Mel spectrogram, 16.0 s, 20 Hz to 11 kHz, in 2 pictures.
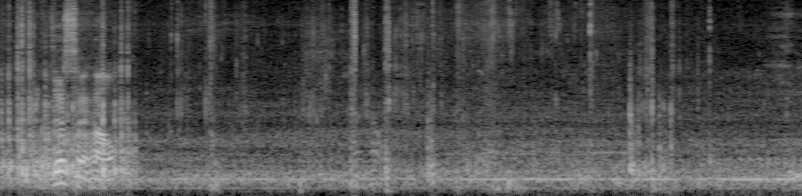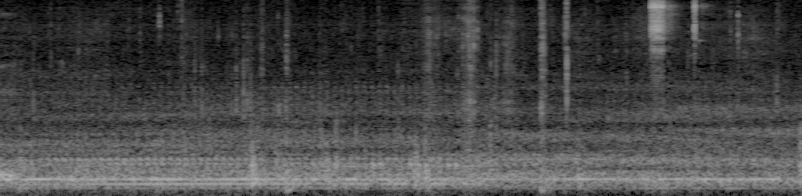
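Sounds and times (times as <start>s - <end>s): low hum: 4.5s - 16.0s.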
